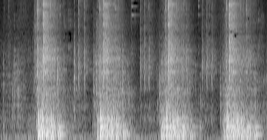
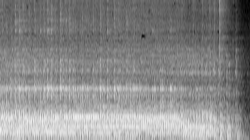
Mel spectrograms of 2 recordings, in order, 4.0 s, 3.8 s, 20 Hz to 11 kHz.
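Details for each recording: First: Suzuki AX100 with kill-switch wire reconnected: four kicks about a second apart, each a short thumping churn with no firing; bad contact in switch wiring steals the spark, causing no-start despite new ignition coil. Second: Suzuki AX100 (100cc) after disconnecting the faulty ignition-switch wire that was robbing spark: starts immediately on kick and runs with a steady, even two-stroke buzz for about three seconds before shutting off, normal.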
